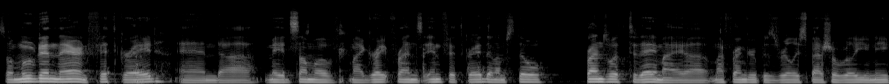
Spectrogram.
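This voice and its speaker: A man with an Upper Midwest accent, fairly low pitch, monotone, flat intonation, moderate pace and hardly any pauses. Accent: Upper Midwest American. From Minnesota, Monticello. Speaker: podcast guest. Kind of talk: casual chat.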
